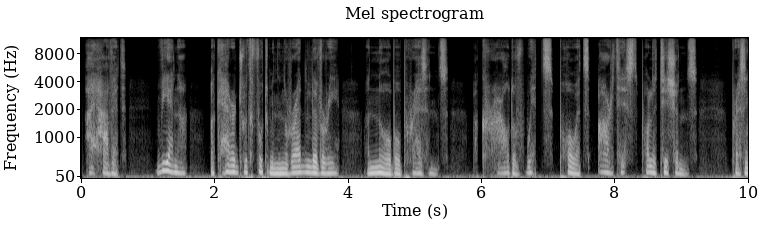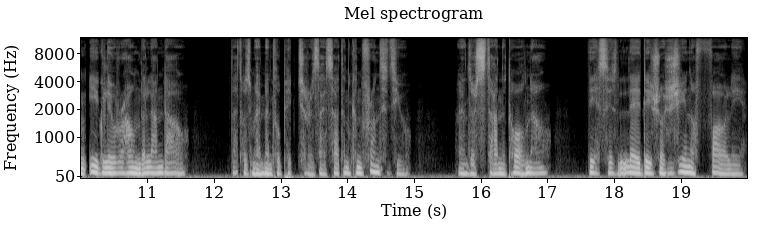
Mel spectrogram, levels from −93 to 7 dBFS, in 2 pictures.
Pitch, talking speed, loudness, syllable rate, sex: 125 Hz, 135 wpm, -21 LUFS, 4.8 syllables/s, female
